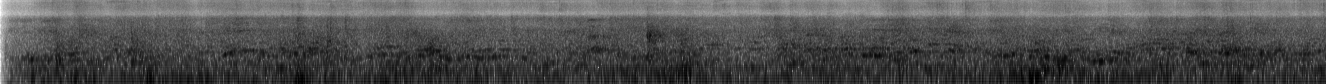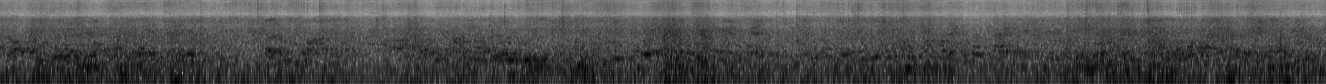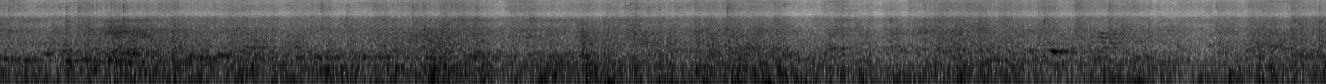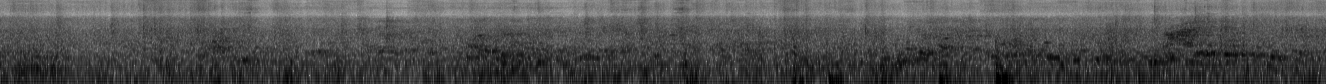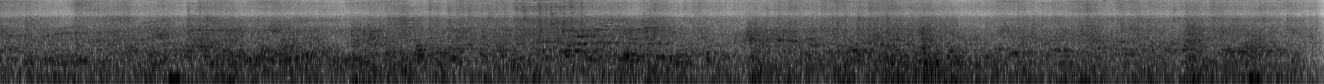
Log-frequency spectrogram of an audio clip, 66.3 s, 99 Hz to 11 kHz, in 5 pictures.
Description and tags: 10-Bakken GamblingMachines Hall calm
Bakken – the world’s oldest amusement park north of Copenhagen, Denmark.
Recordings 24. August 1990 made with Sennheiser binaural microphones on a Sony Walkman Prof cassette recorder in a hall with gambling machines. The atmosphere is calm with some reverberation.
ambience, amusement, gambling, machines, park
